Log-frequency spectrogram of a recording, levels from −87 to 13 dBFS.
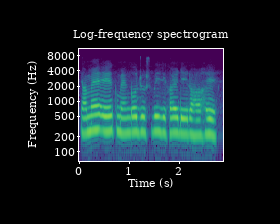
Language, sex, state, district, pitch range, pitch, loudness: Hindi, male, Arunachal Pradesh, Lower Dibang Valley, 225-255 Hz, 240 Hz, -12 LUFS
